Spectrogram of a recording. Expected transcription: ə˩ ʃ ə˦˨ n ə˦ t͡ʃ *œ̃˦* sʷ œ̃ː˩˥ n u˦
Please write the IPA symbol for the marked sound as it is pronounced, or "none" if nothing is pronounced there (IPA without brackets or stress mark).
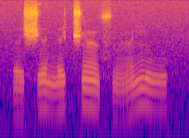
œ̃˦˨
